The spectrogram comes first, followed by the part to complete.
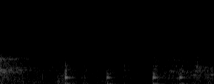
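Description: Faint marker strokes on a whiteboard: about four short scratches as a line of text is written.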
